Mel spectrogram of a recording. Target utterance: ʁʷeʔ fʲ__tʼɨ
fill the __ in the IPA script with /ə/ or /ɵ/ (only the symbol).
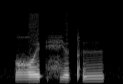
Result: ə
